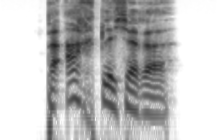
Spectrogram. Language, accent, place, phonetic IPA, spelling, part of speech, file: German, Germany, Berlin, [bəˈʔaxtlɪçəʁə], beachtlichere, adjective, De-beachtlichere.ogg
- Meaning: inflection of beachtlich: 1. strong/mixed nominative/accusative feminine singular comparative degree 2. strong nominative/accusative plural comparative degree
